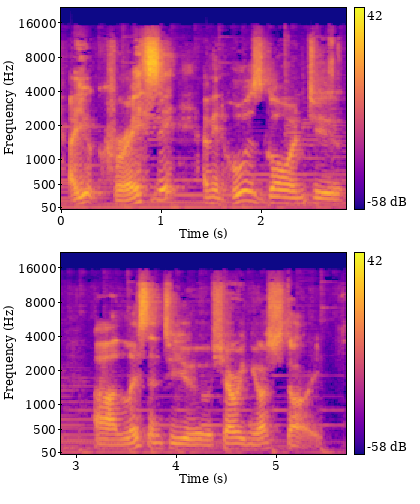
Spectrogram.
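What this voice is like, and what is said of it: Haitian accent. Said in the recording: “your Haitian accent”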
